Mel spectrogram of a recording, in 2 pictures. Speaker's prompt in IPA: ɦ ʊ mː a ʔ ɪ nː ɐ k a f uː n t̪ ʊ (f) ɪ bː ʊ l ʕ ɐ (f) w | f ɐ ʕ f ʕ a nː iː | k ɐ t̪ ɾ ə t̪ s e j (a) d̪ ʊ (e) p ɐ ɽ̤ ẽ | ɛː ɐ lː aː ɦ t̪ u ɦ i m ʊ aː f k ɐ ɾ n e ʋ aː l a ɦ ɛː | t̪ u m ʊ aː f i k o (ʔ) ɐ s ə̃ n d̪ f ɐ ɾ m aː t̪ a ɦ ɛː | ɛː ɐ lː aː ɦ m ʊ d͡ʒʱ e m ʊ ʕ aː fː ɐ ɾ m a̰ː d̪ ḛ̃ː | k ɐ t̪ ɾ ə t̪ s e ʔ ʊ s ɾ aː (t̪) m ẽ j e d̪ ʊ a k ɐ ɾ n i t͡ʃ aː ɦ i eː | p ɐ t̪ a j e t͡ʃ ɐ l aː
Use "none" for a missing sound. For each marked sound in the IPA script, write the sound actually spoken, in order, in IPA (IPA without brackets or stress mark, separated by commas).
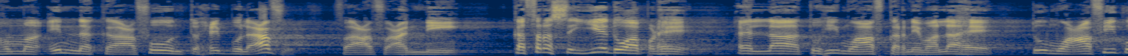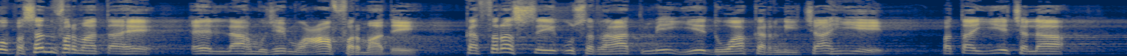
ħ, f, e, a, p, t̪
